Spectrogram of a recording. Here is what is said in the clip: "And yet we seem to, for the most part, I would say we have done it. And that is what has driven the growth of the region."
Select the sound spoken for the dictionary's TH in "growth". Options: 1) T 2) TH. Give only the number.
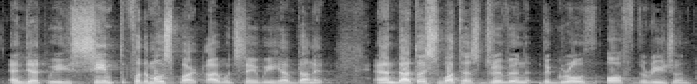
2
